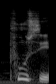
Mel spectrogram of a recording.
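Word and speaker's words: Phou Si: We finished our night overlooking Luang Prabang on the perfect spot before our cockfight, Pussy Hill. I'm not making that up. That's how it's pronounced.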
